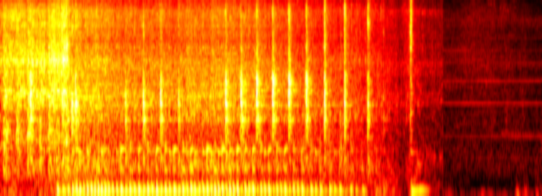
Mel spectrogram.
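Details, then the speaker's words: Ford Ranger diesel with knocking issue and damaged injectors: starter cranks in steady beats near three a second for about three seconds, never catches; mechanic notes water in fuel; high-pressure pump later found strong. "Ayaw. Bumukasin tubig na e."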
